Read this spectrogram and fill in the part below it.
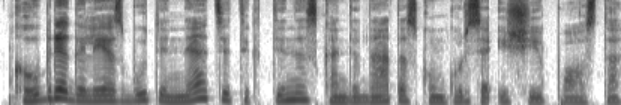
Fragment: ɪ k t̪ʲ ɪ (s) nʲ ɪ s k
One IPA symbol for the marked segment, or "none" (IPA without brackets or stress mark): none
